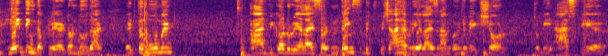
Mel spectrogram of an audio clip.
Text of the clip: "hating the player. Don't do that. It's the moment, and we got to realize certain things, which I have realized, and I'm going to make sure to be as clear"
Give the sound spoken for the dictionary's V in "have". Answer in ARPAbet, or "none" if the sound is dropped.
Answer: V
